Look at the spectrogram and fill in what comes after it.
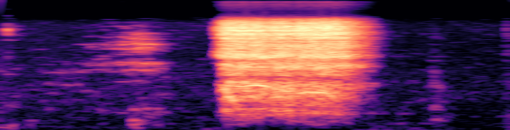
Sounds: Sniff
